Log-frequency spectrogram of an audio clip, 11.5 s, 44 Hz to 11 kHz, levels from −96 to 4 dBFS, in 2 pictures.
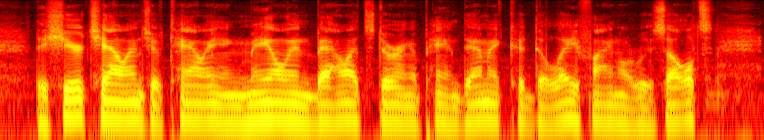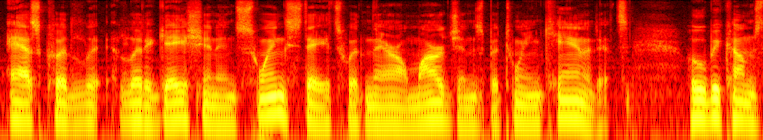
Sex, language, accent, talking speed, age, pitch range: male, English, American, 140 wpm, 50-69, 85-105 Hz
